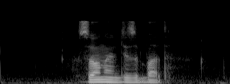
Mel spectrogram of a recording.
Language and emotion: Russian, neutral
